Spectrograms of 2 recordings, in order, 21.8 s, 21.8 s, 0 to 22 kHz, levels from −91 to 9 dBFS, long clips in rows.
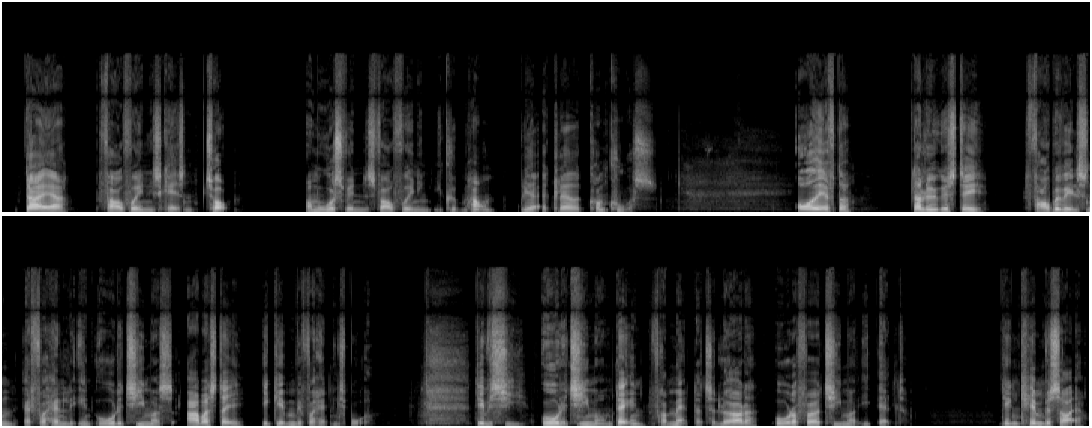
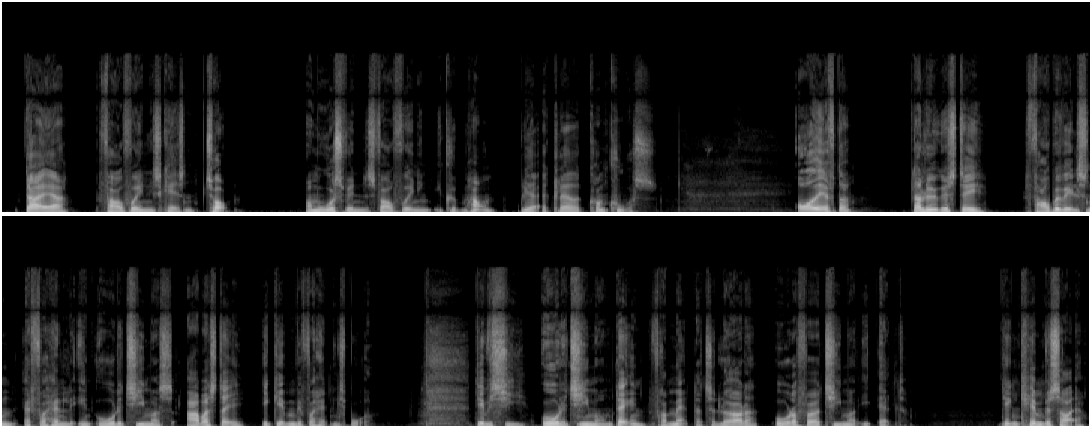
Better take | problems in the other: second | thin; somewhat; fading below 550 Hz

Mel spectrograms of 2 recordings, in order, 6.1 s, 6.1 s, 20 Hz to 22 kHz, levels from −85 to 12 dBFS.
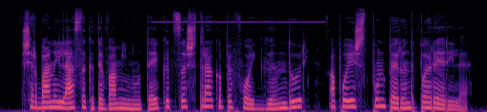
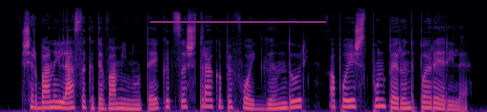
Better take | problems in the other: first | high-pitched whine; loud; from 2 to 4 s; 10 kHz, 7 dB below the speech; faint in the first

